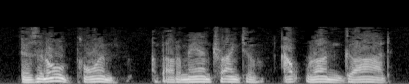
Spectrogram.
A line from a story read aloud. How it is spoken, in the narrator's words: Henry said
